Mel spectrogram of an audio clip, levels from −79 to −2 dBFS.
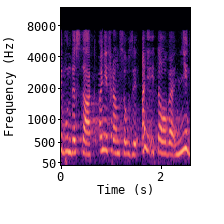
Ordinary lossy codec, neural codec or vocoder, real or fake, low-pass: AAC, 32 kbps; codec, 16 kHz, 6 kbps, DAC; fake; 7.2 kHz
